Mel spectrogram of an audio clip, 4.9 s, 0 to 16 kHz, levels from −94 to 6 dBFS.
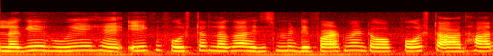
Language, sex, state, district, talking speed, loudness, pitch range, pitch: Hindi, female, Bihar, West Champaran, 145 wpm, -17 LUFS, 230-255 Hz, 235 Hz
